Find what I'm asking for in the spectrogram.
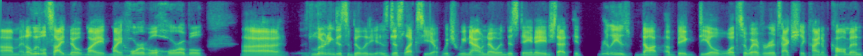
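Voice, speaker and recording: A man with a Canadian accent talks at a fairly quick pace in an unremarkable speaking voice with a fairly low pitch and ordinary pitch variation. The sound is dry and close with no echo, over a quiet background. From Canada, Southwestern Ontario. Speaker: expat investment consultant. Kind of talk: interview.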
